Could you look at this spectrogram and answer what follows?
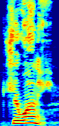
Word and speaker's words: Gewani: the village of gewani which i may as well say at once is pronounced jiwani not that we were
